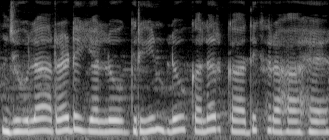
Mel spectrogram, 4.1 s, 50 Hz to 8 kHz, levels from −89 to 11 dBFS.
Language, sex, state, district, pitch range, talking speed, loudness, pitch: Hindi, female, Uttar Pradesh, Lucknow, 230-255 Hz, 145 wpm, -13 LUFS, 240 Hz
